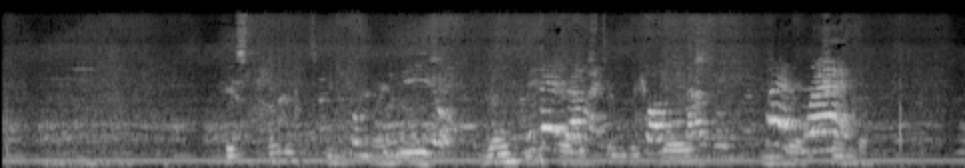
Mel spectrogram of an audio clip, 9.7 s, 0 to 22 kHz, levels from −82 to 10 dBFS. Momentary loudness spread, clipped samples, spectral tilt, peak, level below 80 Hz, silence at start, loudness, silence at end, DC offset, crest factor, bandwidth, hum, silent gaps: 21 LU; under 0.1%; -4.5 dB/octave; 0 dBFS; -56 dBFS; 0.05 s; -16 LUFS; 0 s; under 0.1%; 16 dB; 16.5 kHz; none; none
